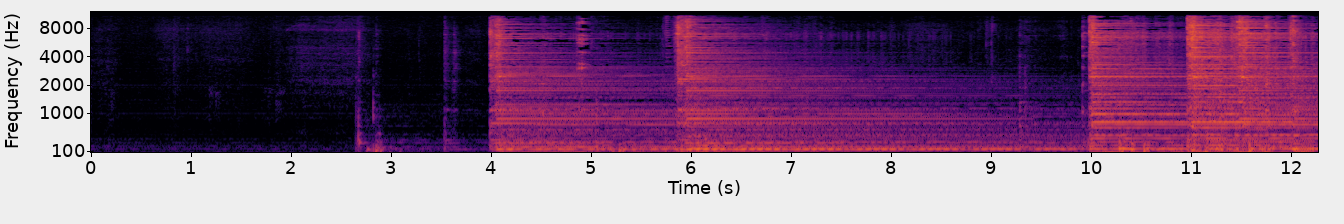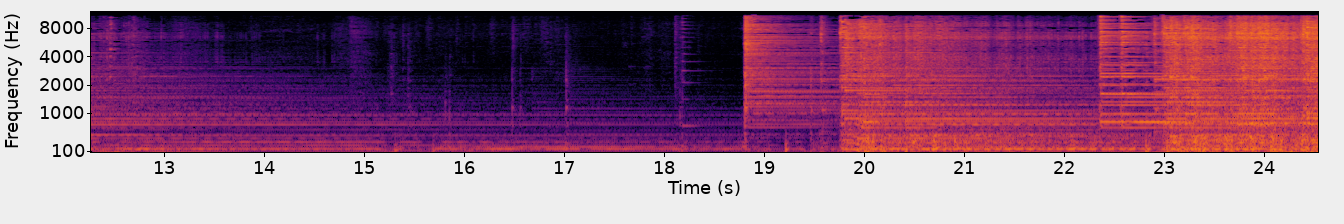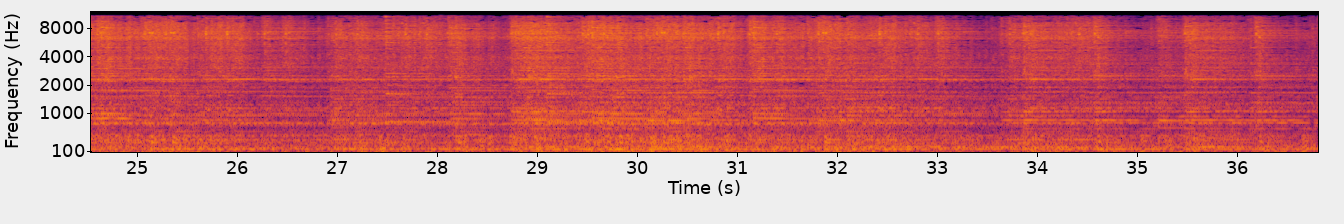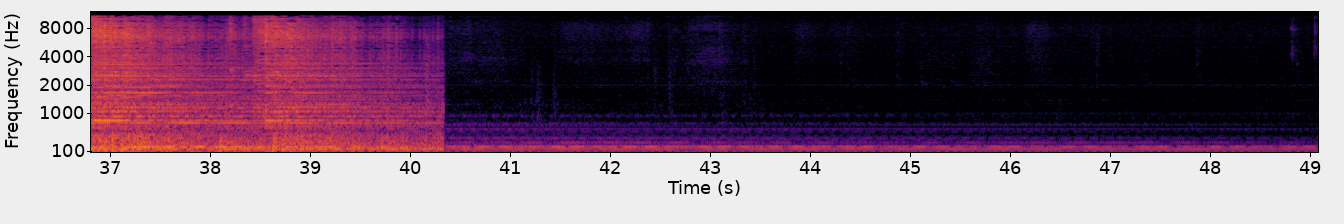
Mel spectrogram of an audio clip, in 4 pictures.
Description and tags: Hi, forgotme.80 years 4th oct, that tells you that I am not very prductve any longer. My jobs are not easy to understand, so is todays as well. I ty to give honor tto the Lord when he creates light. I speak to you and you can follow the text in a spanish bible, very firsta verse in Genesis. How on earth can you illustrate such a awssome moment, I have no idea how He did it. I think n the sw switching on the megalihts on big arenas, like superball. A gigantic dieselelectric power station starts up and the clonk of super switches are heard. tried to give you chills, You should listen with a very good freq curve and do not turn down when the final comes . Whole house should heare . Enjoy.
curiosity, sfie, fantasy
